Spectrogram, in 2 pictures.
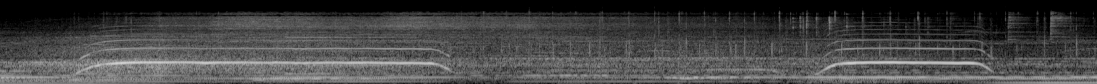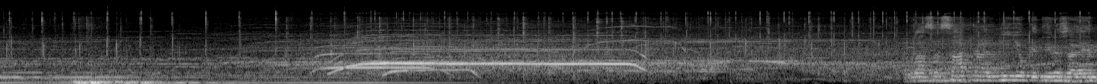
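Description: A rock band playing live: three long held notes, each sliding up into pitch and falling away at its end, over a sustained low bass.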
